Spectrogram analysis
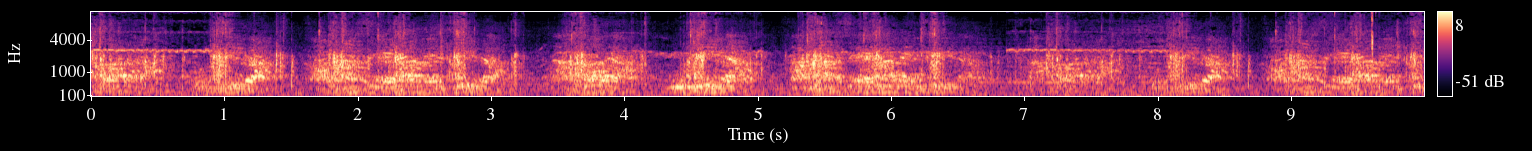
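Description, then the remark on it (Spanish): A street protest on Sunday in the Sanabria district of Zamora, Spain, over cuts to AVE train seats: a large crowd of residents shouting and chanting together in loud, rhythmic waves, voices overlapping continuously with occasional sharp whistles. “En este último lugar, el domingo, sus habitantes decidieron salir a la calle.”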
